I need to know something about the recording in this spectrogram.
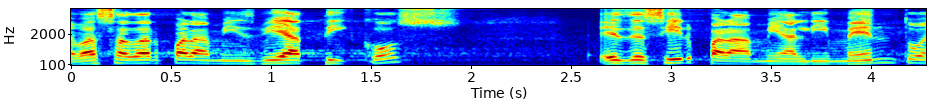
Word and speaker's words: viático: reserva eucarística fue el viático el viático viático V y latina a de Arturo t de Tito I de inteligente C de casa y o de Orlando betico acento en la a viático Sí verdad acento en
